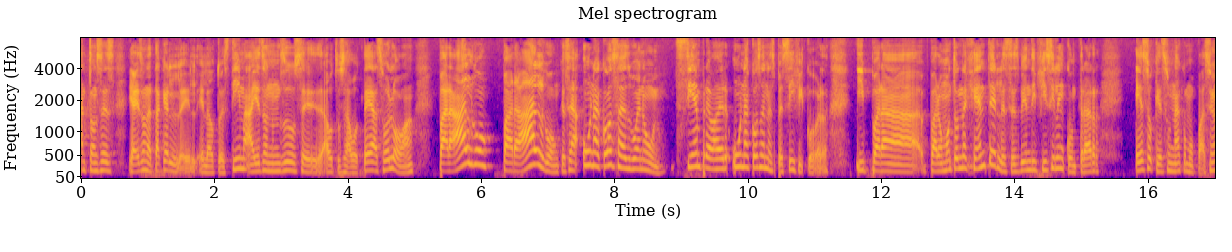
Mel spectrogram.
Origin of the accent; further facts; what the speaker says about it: Guatemala; somos buenos los chapines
